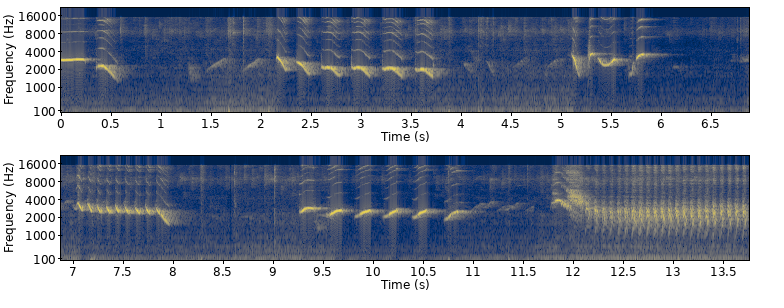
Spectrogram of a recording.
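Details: Common Iora giving runs of five or six clear, downslurred whistles, spaced quickly, between bursts of sharper notes, ending in a harsh, buzzy rasp.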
